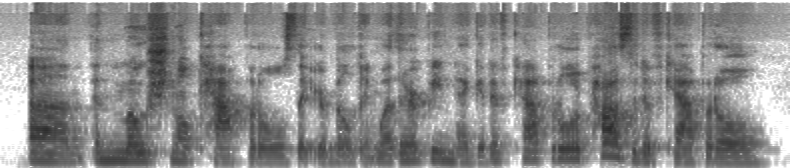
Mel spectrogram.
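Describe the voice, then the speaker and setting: Speaking very fast, a woman with a fairly low pitch uses ordinary pitch variation and shows vocal fry. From Kosovo. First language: Albanian. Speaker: marketing executive. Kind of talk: interview. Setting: video call.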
